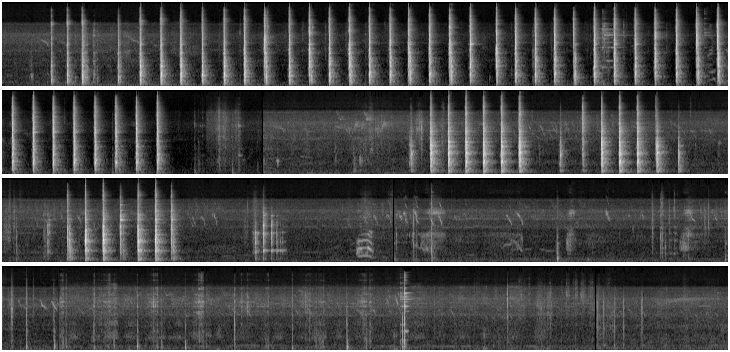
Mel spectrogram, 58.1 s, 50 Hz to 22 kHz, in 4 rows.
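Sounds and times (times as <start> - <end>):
hand tool striking wood: 1.0 - 17.8, 22.7 - 25.1, 25.7 - 28.2, 29.9 - 32.6, 43.5 - 51.8.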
